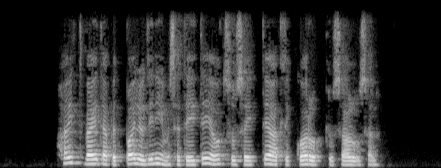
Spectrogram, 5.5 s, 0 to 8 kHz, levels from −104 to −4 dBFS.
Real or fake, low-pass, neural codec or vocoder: real; 7.2 kHz; none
